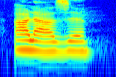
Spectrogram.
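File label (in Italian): "alase", sarda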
